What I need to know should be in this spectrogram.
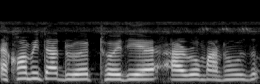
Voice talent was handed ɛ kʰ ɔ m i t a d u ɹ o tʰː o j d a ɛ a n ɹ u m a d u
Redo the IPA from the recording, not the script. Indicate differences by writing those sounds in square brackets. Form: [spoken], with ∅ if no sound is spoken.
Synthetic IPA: ɛ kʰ ɔ m i t a d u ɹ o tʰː o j d [i] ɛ a [∅] ɹ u m a [n] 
